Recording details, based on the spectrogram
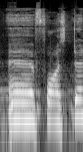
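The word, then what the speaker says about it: fasten: फास्टन में टी जो है वो साइलेंट है।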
